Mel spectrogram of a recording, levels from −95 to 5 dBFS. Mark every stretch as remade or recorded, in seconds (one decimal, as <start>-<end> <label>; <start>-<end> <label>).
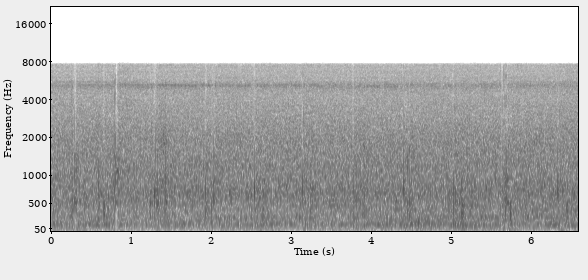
0.0-6.6 recorded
